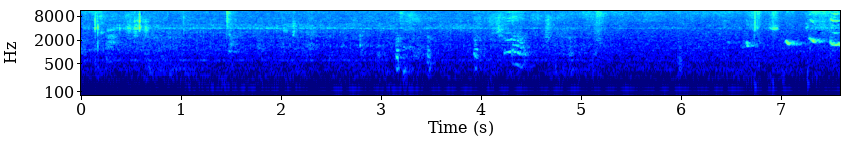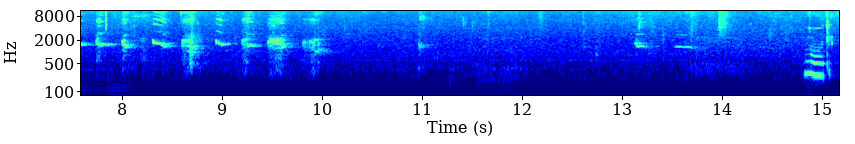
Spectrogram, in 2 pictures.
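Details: Corgi at play, chasing about, gives a run of short, high yips and whimpers in a quick burst mid-clip after faint scattered sounds, with laughter just before and a loud thump at the end.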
